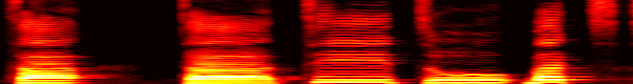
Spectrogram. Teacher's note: Untuk ta, itu dia udara berhembus dan tipis.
